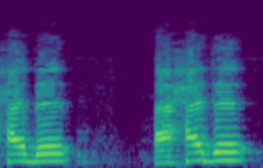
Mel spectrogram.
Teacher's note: العلماء رحمه الله بيّنوا وميزوا بين نطق حرف القلقلة إن كان آخر حرف في الكلام، وبين نطقه إن كان ضمن الكلام، يعني مثلا لما يقول الفم قل هو الله أحد أحد ليس بعد الدال حرف، فالدال وقلقلتها تخرج واضحة جلية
